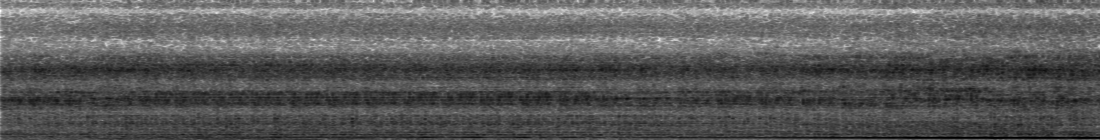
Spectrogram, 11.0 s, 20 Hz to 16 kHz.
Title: Hammer 1 whirring clicking sound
